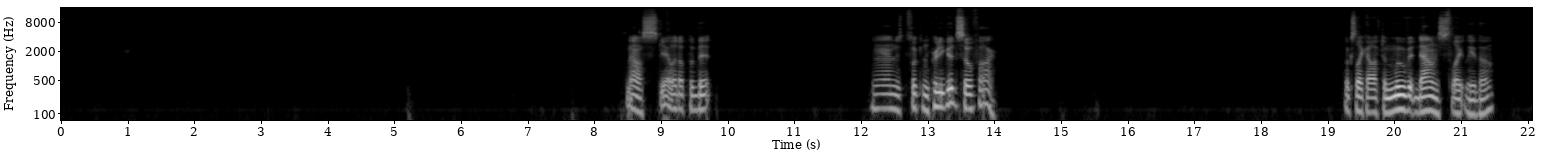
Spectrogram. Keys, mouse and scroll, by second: 0.7 Tab, 3.6 a, 7.1 Tab, 8.4 a, 8.4 s, 11.0 Tab, 11.3 a, 11.7 a, 12.0 ctrl+s, 14.8 KP_1, 20.8 g.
